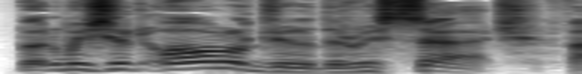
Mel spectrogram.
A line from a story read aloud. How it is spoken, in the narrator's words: Violet cried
